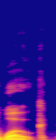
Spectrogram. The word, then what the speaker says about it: Wouk: First one's an author of the Caine Mutiny, Herman W-O-U-K. – I know him. But now, how do you pronounce it? – I would say Herman Wouk, but I think it's wrong. – That's what I said. – That is incorrect. It's woke.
